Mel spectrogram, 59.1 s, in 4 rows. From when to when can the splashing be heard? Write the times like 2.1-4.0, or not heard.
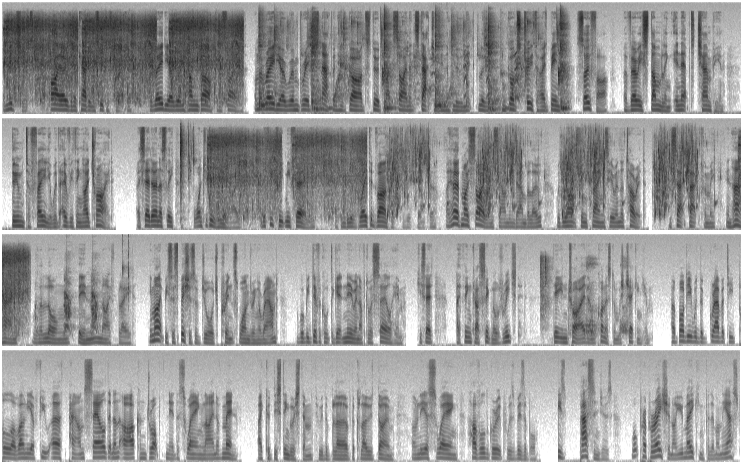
0.0-11.3, 18.3-30.1.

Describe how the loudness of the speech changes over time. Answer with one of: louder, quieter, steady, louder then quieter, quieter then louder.
quieter.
